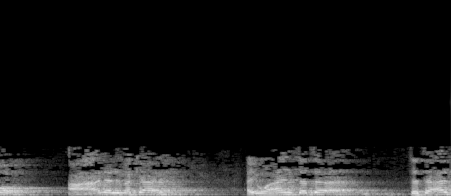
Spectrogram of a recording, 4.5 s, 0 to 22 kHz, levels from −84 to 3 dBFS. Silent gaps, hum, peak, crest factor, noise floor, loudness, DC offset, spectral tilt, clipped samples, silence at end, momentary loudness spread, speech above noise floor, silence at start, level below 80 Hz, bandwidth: none; none; 0 dBFS; 14 dB; -37 dBFS; -14 LUFS; under 0.1%; -11 dB/octave; under 0.1%; 0 s; 16 LU; 24 dB; 0 s; -68 dBFS; 5.8 kHz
